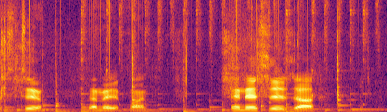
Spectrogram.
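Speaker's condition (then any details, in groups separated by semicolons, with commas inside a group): Cerebral palsy; spastic, affects walking and legs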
